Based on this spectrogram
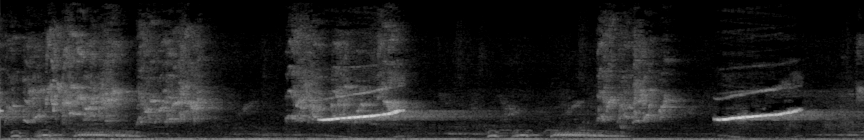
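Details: Oriental magpie-robin song meant to provoke a rival to answer: two bright, upward-sliding whistles about three seconds apart, each preceded by softer scratchy chatter and low warbled notes, with a faint steady low hum underneath.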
